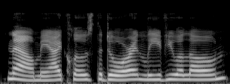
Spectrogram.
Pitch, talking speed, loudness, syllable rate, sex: 220 Hz, 260 wpm, -18 LUFS, 6.5 syllables/s, female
